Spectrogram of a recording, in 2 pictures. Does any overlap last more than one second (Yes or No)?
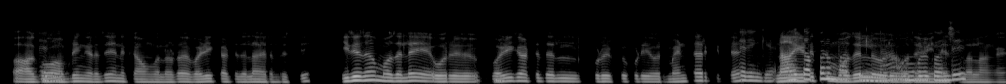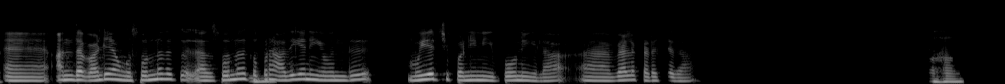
Yes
